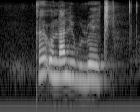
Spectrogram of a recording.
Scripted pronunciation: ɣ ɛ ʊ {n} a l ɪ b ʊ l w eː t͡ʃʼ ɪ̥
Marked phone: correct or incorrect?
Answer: correct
